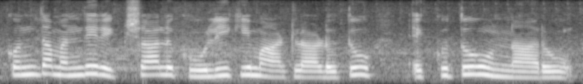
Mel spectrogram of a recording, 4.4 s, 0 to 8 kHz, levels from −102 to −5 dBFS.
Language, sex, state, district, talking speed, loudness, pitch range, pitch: Telugu, female, Telangana, Hyderabad, 80 wpm, -14 LUFS, 175-230 Hz, 220 Hz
